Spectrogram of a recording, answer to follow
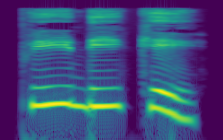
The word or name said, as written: ಪಿಡಿಕೆ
